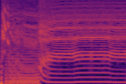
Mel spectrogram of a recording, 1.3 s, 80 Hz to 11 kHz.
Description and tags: Pelican Hurt His Toe
All sounds in this pack were made using a hand soldered synthesiser built in a workshop called DIRTY ELECTRONICS. The sounds are named as they are because there are 98 of them. They are all electronic, so sorry if "Budgie Flying Into The Sun" wasn't what you thought it was.
Make use of these sounds how you please, drop me message if you found any particularly useful and want to share what you created.
Enjoy.
16-bit, synth, Frequency, chip, robotic, Beeping, circuitry, robot, 8bit, 16bit, 8-bit, game, synthesiser, computer, FM, Digital, Modulation, electronic, synthesizer, Beep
